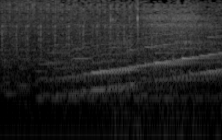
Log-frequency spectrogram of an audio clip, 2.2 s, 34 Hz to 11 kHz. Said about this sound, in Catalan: aquest so de màquina cosí, aquest, mm, aquesta veu del Daniel Lewis eh, interpretant a Reynolds Woodcock, un modista fictici dels anys 50 a Londres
